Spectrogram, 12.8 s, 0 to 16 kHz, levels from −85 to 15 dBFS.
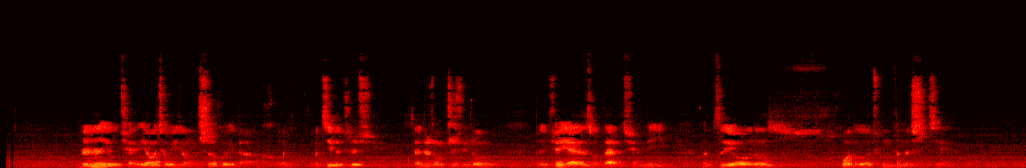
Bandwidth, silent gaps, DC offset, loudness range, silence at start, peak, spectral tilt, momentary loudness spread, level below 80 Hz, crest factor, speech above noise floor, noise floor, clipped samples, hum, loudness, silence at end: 10.5 kHz; none; under 0.1%; 5 LU; 0.1 s; -12 dBFS; -4 dB/octave; 24 LU; -74 dBFS; 24 dB; 20 dB; -54 dBFS; under 0.1%; none; -34 LUFS; 0 s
